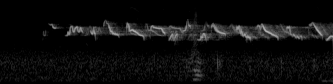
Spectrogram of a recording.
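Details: A warbling white-eye breaks into a rapid, high-pitched twittering warble after a brief quiet start, notes sliding up and down in quick succession, with a soft click midway.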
